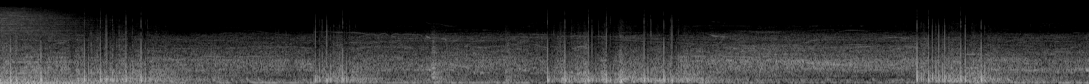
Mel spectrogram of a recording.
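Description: Fireworks going off: a dense crackle of many small pops with scattered sharper reports, several clustered around three seconds in, six seconds in and near the end. Music fades out during the first second or two.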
